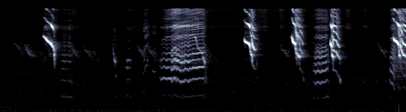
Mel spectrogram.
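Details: Tame pet otter with a shrill, funny-sounding voice: quick high squeaks separated by pauses, one sustained buzzy whine in the middle, then several sharp falling chirps in close succession.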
